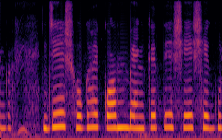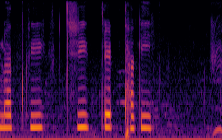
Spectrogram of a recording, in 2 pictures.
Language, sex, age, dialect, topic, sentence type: Bengali, female, 18-24, Rajbangshi, banking, statement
